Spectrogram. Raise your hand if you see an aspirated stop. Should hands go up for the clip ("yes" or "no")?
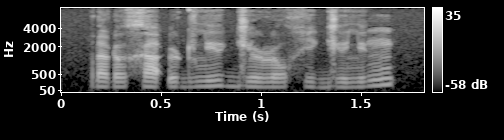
no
